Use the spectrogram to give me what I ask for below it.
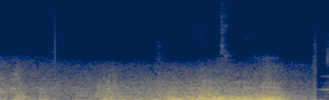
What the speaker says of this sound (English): I love thunder so much.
